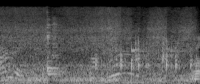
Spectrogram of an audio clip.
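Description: Shrimp frying with garlic in butter and oil in a small pan over a gas flame, sizzling steadily.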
